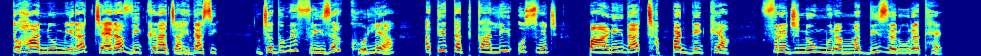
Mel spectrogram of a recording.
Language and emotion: Punjabi, surprised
